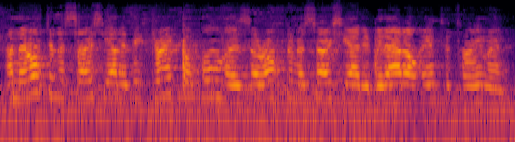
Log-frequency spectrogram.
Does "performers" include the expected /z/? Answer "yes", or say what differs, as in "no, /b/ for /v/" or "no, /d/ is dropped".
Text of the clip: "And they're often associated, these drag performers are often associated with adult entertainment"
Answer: yes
